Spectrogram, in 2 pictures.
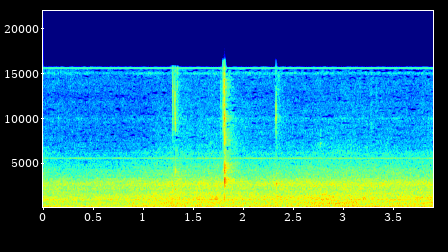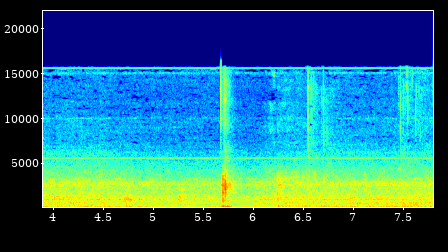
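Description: A dishwasher running with a steady noise. A few sharp clicks of eating sit over it, the loudest a little before the end.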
